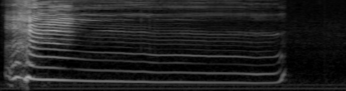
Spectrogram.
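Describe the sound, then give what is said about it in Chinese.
A little mouse in a children's story cries: a brief sob breaks into one long, drawn-out, high whimpering wail that holds a nearly steady pitch for about two seconds, then cuts off. “小老鼠吓了一跳，委屈的哭了。”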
